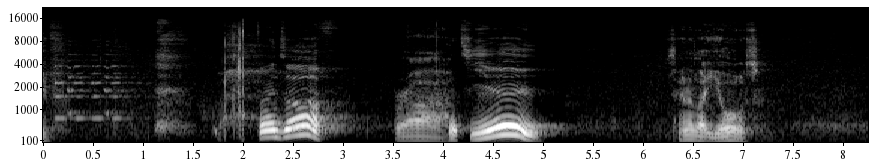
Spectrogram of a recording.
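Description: A man speaks through a respirator mask, muffled, close by.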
